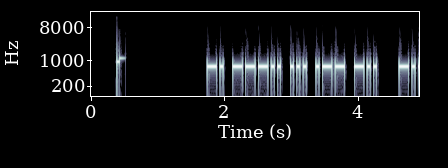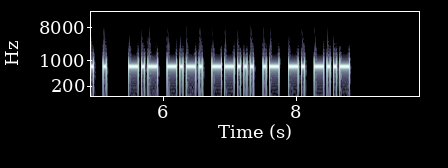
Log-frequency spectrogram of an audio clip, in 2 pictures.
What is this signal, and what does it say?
Morse code, heard as a keyed tone, about 25 wpm, 700 Hz. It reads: N8SWD DE KC7ANX
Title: USA Callsign DE Callsign 25wpm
